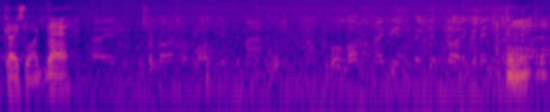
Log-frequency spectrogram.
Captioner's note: announcer speaking through PA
